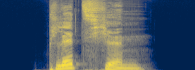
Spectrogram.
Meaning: 1. diminutive of Platz 2. cookie (US), biscuit (UK)
- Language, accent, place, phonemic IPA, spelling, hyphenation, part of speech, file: German, Germany, Berlin, /plɛt͡s.çən/, Plätzchen, Plätz‧chen, noun, De-Plätzchen.ogg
